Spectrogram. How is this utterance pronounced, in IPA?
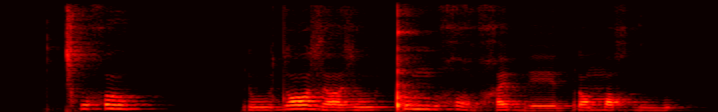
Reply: ǀʰ ṳ˥ χ u˥ | ɾ uː˩ d ɔː˥ z ʌː˩ z uː˩ ǃ uː˥ ŋ ṳ˥ χ ʁ ṳ˩ χ e˥ b e˩ | ɾ ɔ˩ m ɔ˩ χ ɠ ṳ˩

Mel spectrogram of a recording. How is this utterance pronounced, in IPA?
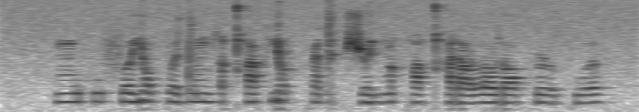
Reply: m ɵ xʷ ʌ f ə j ɔ p ə d ʌ m ʎ ʌ qʰ u x j ɔ x kʷ ɛ dˤ æ k ʃ ɵ j ŋ ɛ qʷ ʌ qʰ ə ɾ ɵ lˠ u ɾ ɔ k ɹ ɵ kʷ ə

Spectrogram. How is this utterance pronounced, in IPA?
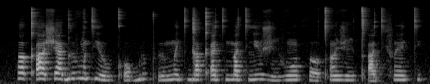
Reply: ɐ˥˧ kʼ a˥˧ ʃ æ˥˧ ɡ ʉ˥ v ɔ̃˥ tʲ ɹ u˩˧ kʼ o˧˩ b ʉ˥ pʼ ʉ˩˧ m ẽ˥˧ tʲ ɡ a˥ kʼ æ˥˧ tʲ m a˥˧ tʲ lʲ ʉ˥ ʒ i˩˧ v õ˥ θ ɤ˧˩ tʼ ɐ̃˥ ʒ i˧ tʼ a˩˧ tʲ f ẽ˥ tʲ

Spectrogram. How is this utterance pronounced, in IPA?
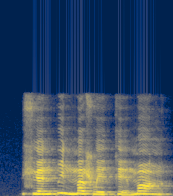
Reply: ɕ ɥ ɛ˨˦ n p i˥˨ n m ä˥˨ ʂ w e˩ ɪ̯ k ḛ˨˩ ɪ̯ m ɑ˥˨ ŋ

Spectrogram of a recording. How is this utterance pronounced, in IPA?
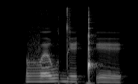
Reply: v ə w d ɪ ǃʼ ɪ

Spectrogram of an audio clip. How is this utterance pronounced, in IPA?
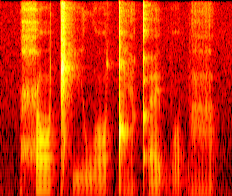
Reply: ħ ɔ˥ ǁʰ i˩ w ɔ˩˧ ǃ e̤˩˧ qʼ e˩˧ b ɔ˩ b a̤˧

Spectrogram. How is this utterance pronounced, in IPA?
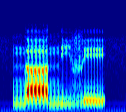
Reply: n aː˨ n i˨ β e˨

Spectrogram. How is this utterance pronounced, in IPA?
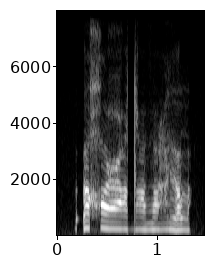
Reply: ʔ ə χ ɔ ʕ ɛ dˤ æ ðˤ ə ɦ ɪ lˠ

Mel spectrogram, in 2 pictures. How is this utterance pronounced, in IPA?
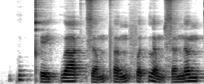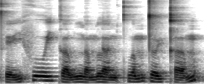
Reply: kʷ ɪ˥ k̚ pʰ e˨ j kʷ aː˧ k̚ t͡s ɐ˨˥ m pʰ ɐ˨˥ ŋ f ɐ˨˥ t̚ l ɐ˨˩ m s ɐ˨˧ n ɐ˧ ŋ t̪ʰ e˨˥ j f uː˥ j k ɐ˨˧ w ŋ ɐ˨˧ m l ɐ˨ n kʷʰ ɐ˨˧ m t̪ ɵ˨ ɥ kʰ ɐ˨˥ m

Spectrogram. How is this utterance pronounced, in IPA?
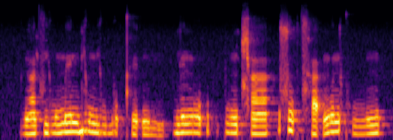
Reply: ɡ ã˦ t͡s j u˦ m e˦ n b j u˥˧ m j u˧ b o˦ ʔ t̪ʰ e˨ ʔ ŋ i˨˩ | ɡ ẽ˦ ŋ o˦ ʔ | p u˧ ŋ t͡ɕʰ ã˧ | s o˦ ʔ t͡sʰ a˨ ʔ ŋ o˦ n kʰ u˨˦ ŋ

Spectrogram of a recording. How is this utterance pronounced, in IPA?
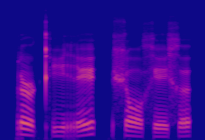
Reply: ɾ ə˞ kʼ i r e | ʃ ɔ x e x ə

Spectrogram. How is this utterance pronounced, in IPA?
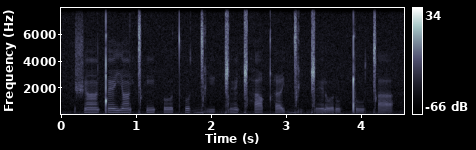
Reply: ʃ ã ǃ ɛ̃ j ã ǀʰ ĩ h ʊ tʰ ʊ ɡ͡ǀ i ɡ͡ǁ ɛ̃ ǁʰ a qʰ i ɡ͡ǀ i ɡ͡ǁ ɛ̃ ɾ ʊ ɾ u ǃ u ǀ a

